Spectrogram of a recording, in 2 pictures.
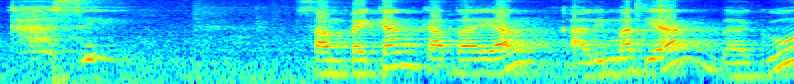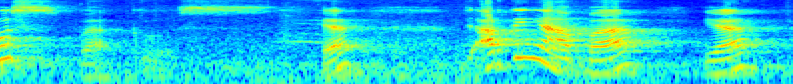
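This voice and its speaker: A woman's voice: medium pitch, big pitch swings, slow, long pauses, a bit bright. A woman giving a religious lecture to women, asking the audience questions and acting out prayers. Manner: asks the audience questions and acts out prayers and quotes. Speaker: Islamic parenting speaker. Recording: echoey hall, faint background noise.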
